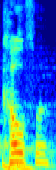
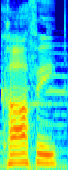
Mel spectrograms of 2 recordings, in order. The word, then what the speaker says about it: Kofa: I'm your host, Kofa, Kofa, not coffee, not, not Kofi, or any variation thereof. Kofa rhymes with sofa, easy to say, easy to spell.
